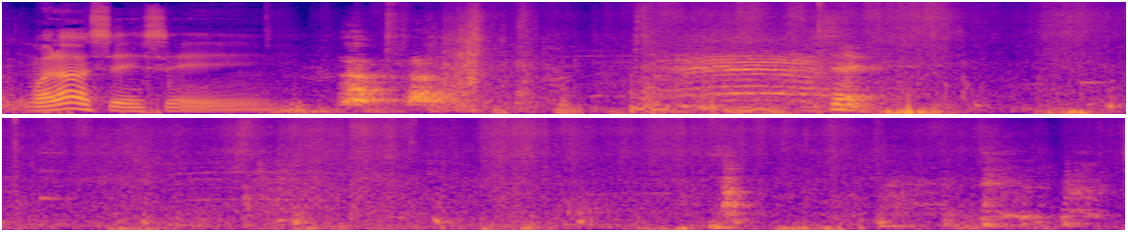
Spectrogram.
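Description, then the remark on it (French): Dairy ewes, kept indoors at night on a farm with on-site processing and sales, bleat repeatedly and loudly, wavering calls overlapping in the first half, then fainter bleats scattered over a noisy flock background with some indistinct voices. “Alors un avenir optimiste, on va dire, avec les brebis laitières, puisque en créant un atelier de transformation, de vente sur place, avec des brebis qui restent à l'intérieur la nuit,”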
